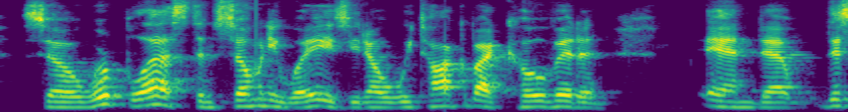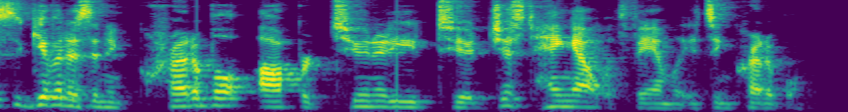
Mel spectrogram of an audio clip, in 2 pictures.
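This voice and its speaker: A man with an American accent speaks at a very fast pace with a fairly high pitch. His voice is somewhat breathy, with ordinary pitch variation. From India, emigrated to US as a child in the 1970s. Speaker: dermatologist. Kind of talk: interview. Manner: animated.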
